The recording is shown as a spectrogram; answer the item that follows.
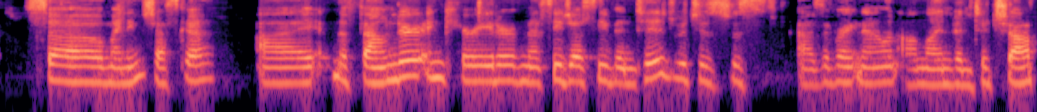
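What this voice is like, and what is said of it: Strained, partly lost voice. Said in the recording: “I am losing my voice a little bit, but I am going to power through it.”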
